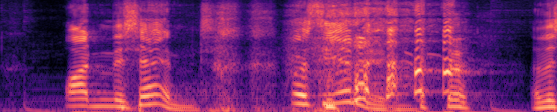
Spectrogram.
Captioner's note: laughs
